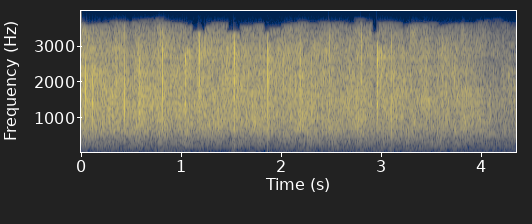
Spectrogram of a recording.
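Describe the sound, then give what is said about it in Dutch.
A group of council members applauds steadily for about four seconds after the council adopts a new name, a dense patter of many hands with a few sharper individual claps standing out, fairly loud and without any talking. “Daar mag u voor klappen, jazeker.”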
